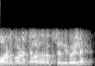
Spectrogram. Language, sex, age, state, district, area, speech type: Odia, male, 60+, Odisha, Bhadrak, rural, conversation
